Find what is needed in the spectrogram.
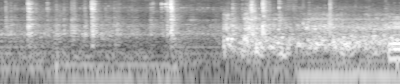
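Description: Toy fishing game's turning mechanism clicking through its gears, then a water-splash sound effect about a second in.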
